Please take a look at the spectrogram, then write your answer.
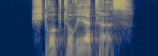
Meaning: strong/mixed nominative/accusative neuter singular of strukturiert
- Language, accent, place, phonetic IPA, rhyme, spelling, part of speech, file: German, Germany, Berlin, [ˌʃtʁʊktuˈʁiːɐ̯təs], -iːɐ̯təs, strukturiertes, adjective, De-strukturiertes.ogg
